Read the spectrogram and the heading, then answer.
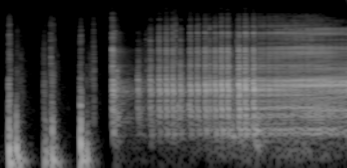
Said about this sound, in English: A mouse can knock louder than that. I almost broke your fucking door down. I was banging so hard.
